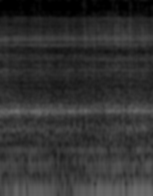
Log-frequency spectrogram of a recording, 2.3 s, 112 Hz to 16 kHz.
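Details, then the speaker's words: Bridgeport shaper: the original 2-phase 220V power switch box was rebuilt for a new 100V single-phase motor. A constant buzzing rattle over the motor hum comes from the loose start and stop buttons vibrating; the owner may add an O-ring. "discovered that these buttons vibrate tremendously. If I put my finger on them, you can hear. I don't know, I maybe put an O-ring in there or something to get rid of that noise."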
